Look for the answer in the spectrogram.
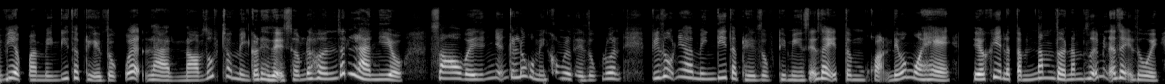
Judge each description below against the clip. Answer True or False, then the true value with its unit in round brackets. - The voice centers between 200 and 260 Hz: True (235 Hz)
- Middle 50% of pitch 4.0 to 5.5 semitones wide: True (5.2 semitones)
